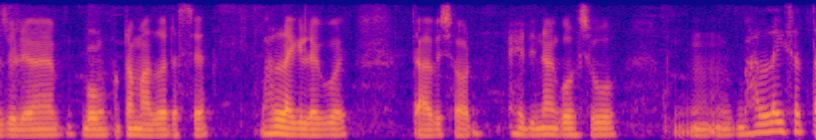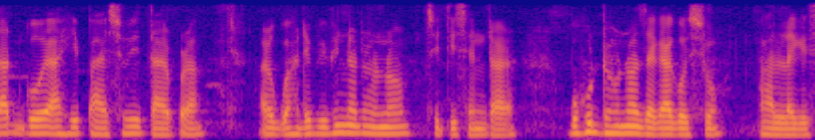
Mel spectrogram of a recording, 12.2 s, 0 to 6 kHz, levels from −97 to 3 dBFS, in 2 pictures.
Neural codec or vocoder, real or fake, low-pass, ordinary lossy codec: vocoder, 44.1 kHz, 128 mel bands every 512 samples, BigVGAN v2; fake; 5.4 kHz; Opus, 64 kbps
